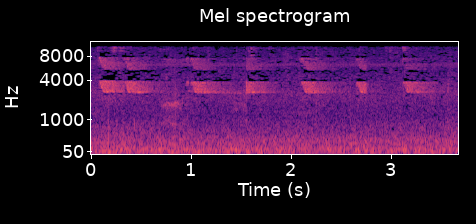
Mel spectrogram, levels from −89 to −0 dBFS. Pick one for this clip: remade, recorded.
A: recorded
